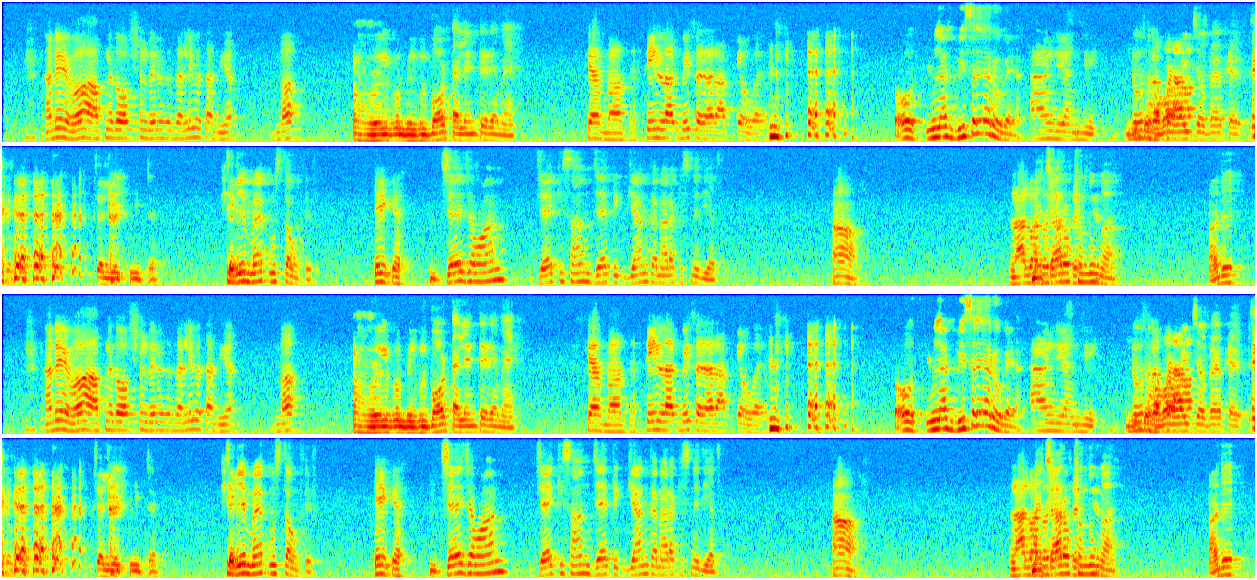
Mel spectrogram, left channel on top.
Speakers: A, on the right; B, on the right.
A: अरे वाह आपने तो ऑप्शन देने से पहले ही बता दिया वाह
B: हाँ, बिल्कुल बिल्कुल बहुत टैलेंटेड है मैं
A: क्या बात है तीन लाख बीस हजार आपके हो गए अब
B: <laughs>
A: <laughs>
B: ओ तीन लाख बीस हजार हो गए
A: हाँ
B: <laughs>
A: जी हाँ जी दूसरा
B: ये तो हवा
A: पड़ाव
B: हवाई चल रहा है पैसों
A: <laughs>
B: की चलिए ठीक
A: जी,
B: है
A: ठीक
B: चलिए
A: है
B: मैं पूछता हूँ फिर
A: ठीक है
B: जय जवान जय किसान जय विज्ञान का नारा किसने दिया था
A: हाँ लाल बहादुर
B: मैं चार
A: शास्त्री
B: ऑप्शन
A: ने
B: दूंगा
A: दिया था
B: अरे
